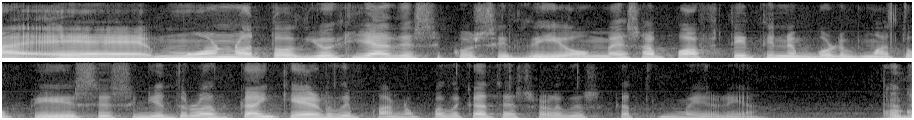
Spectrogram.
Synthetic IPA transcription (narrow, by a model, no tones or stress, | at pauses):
emo̞no̞t̪o̞ðʝo̞çiʎɐðe̞siko̞siðio̞me̞sɐːpo̞ɐft̪it̪ine̞mbo̞ɾe̞vmɐt̪o̞piːsisiɲɟe̞nd̪ɾo̞θi̥kɐɲce̞ɾðipɐnoɐpoðe̞kɐt̪e̞seɾɐðise̥kɐt̪o̞miɾiɐ̰ | p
